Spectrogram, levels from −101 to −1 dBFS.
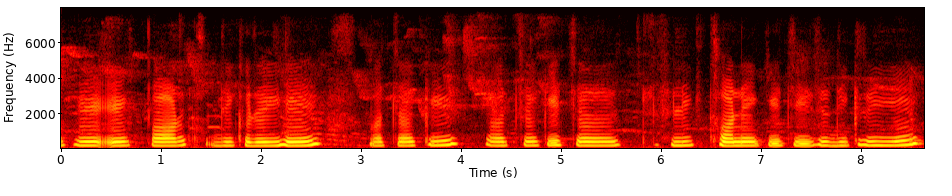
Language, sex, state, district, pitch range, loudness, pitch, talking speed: Hindi, female, Uttar Pradesh, Hamirpur, 210-235 Hz, -32 LUFS, 220 Hz, 110 wpm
